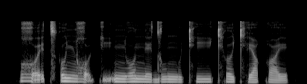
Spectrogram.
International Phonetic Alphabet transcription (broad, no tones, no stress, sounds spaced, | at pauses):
ʁʷ ḛ t͡sʼ o ɲ ʁʷ ḭ k ḭ ɲ o n e d u ŋ u cʰ iː cʰ ɤ cʰ e qʷ e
